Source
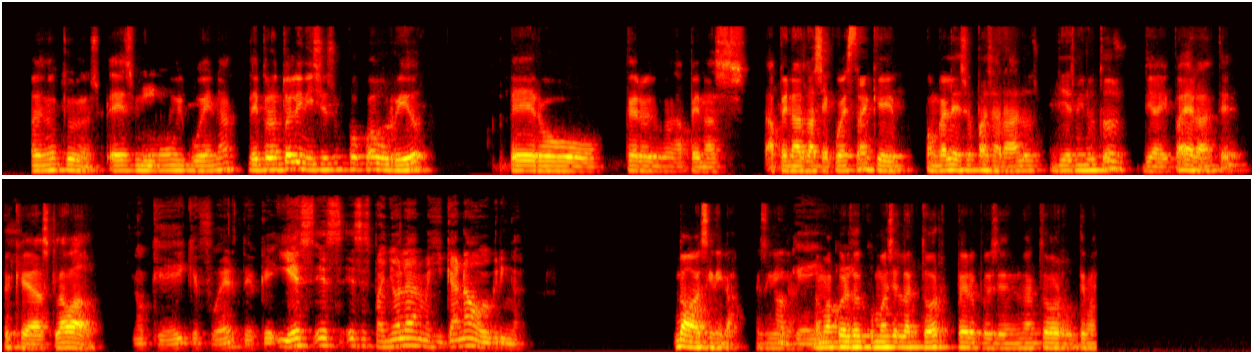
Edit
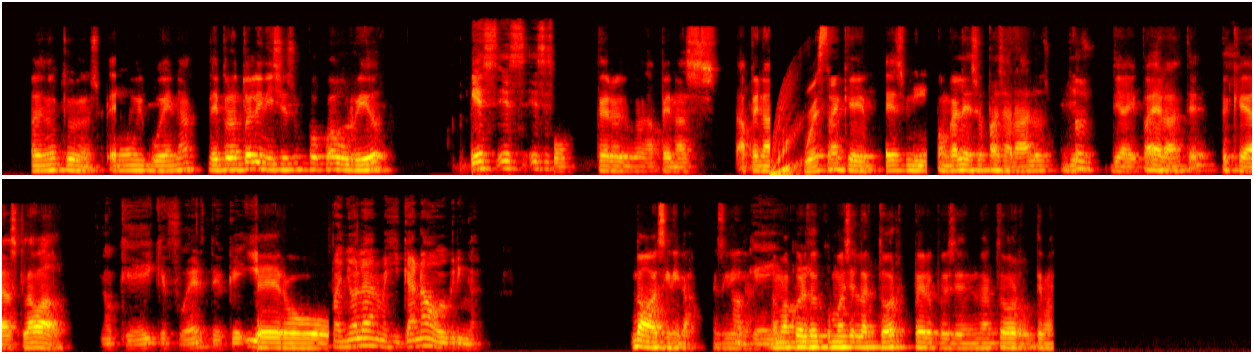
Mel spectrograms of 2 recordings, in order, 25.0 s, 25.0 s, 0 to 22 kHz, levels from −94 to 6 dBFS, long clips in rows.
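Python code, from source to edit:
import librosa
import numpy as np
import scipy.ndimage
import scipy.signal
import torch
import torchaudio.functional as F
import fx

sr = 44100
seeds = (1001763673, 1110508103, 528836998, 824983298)

y = fx.edit(x, sr, fx.move(start_s=1.13, length_s=0.4, to_s=9.13),
    fx.swap(start_s=5.1, length_s=0.71, other_s=15.37, other_length_s=0.82),
    fx.tape_start(start_s=7.96, length_s=0.5),
    fx.cut(start_s=10.62, length_s=0.43), tone=tone)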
